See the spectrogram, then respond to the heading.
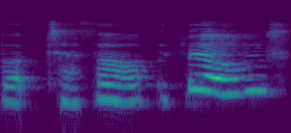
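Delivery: speaking through a yawn. Recommending the Hunger Games films, the speaker starts yawning mid-sentence. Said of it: "I'm yawning".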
